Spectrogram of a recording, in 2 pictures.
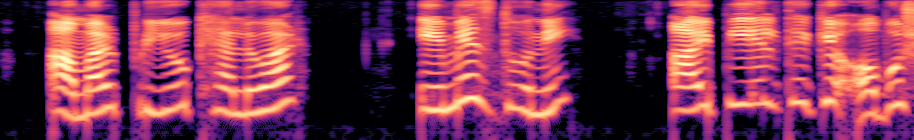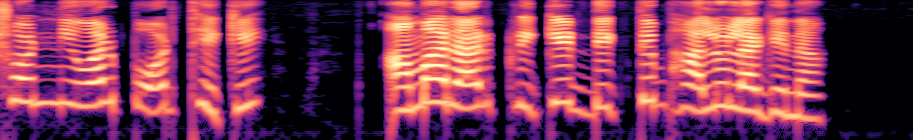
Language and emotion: Bengali, sad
